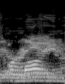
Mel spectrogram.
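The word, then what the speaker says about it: Omarion: probably take the next available off the board, O'Marion. Yeah. And I'm guessing that's how it's pronounced. Yeah, you're correct. It's O'Marion Hampton.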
